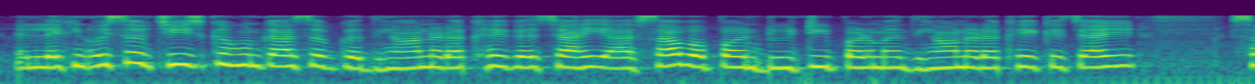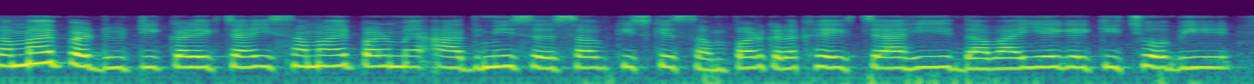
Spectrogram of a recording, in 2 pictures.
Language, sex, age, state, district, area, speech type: Maithili, female, 30-45, Bihar, Darbhanga, urban, spontaneous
